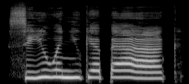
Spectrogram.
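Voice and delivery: put-on high, slow childlike voice; little girl voice. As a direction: speak like a small child.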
